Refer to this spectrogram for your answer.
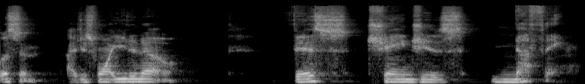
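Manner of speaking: acted-out, mock-serious tone. Retelling what he told the speaker, imitating someone getting all serious. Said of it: "he gets all serious".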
